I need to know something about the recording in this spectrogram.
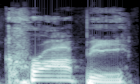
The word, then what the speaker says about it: crappie: know our news guy he says that crappy is pronounced crappie wrong wrong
